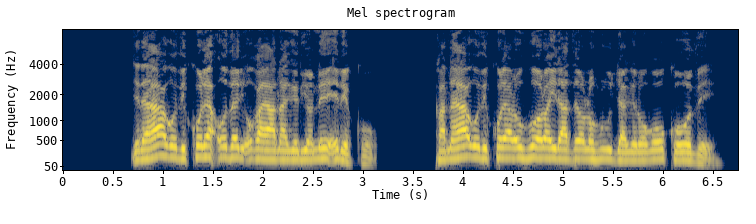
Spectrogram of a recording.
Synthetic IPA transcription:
d͡ʑɛɾajaɣoðikoɾeaʔoðɛɾioɣajanaɣeɾiɔneːɾeko̰ | kanajaɣoðikoɾeaɾoɦuɔɾwaiɾaðeɾɔɾoɦuɾud͡ʑaɣeɾɔɣokoːðḛ

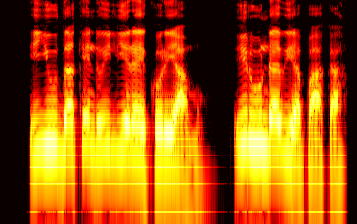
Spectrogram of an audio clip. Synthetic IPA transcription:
ɪjud̪akendoiljeɾaekoɾɪamɔ̰ | ɪɾundawiapaka

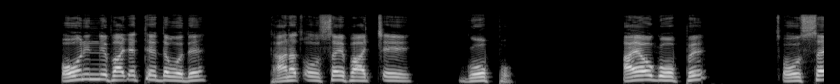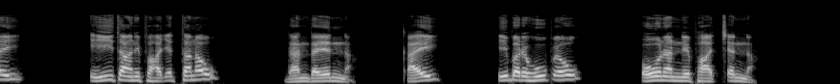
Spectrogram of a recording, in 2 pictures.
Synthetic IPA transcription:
ʔo̞ːnɪnːɛp̬aːt͡ʃʼɛt̪ːe̞ːd̪ːɐwɔd̪ɛ | t̪aːnɐt͡sʼo̞ːsːɐjpaːt͡ʃʼːe̞ː | ɡo̞ːpːɔ̰ | ʔɐjɐwɡo̞ːpːɛ | t͡sʼo̞ːsːɐj | iːt̪aːnɪpaːt͡ʃʼɛt̪ːɐnɐw | d̪ɐnd̪ɐjɛnːɐ | kʼɐjɪ | ɪbɐɾɛɦuːpʼɛw | o̞ːnɐnːɛpaːt͡ʃʼːɛnːɐ̰

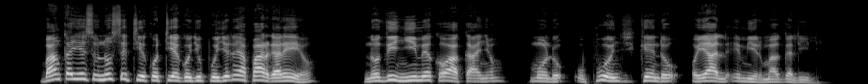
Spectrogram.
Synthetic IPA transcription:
baŋkajesunosetjekotjɛɡod͡ʒopwoɲd͡ʒenɛaparɡaɾɪjɔ | nɔd̪iɲimekɔakaɲɔ | mɔndoopwoɲd͡ʒkendoɔjalemieɾmaɡalḭli

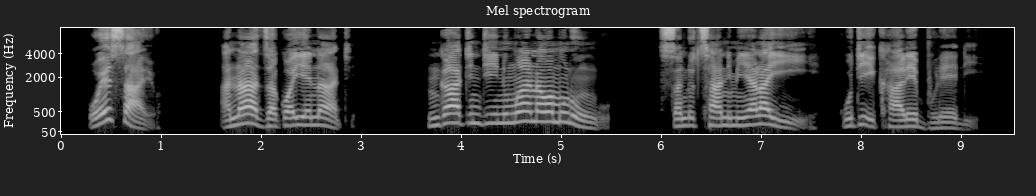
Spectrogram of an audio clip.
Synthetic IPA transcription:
wɔjɛsa̰jɔ̰ | a̰nad͡zakwaijɛnaːti̥ | ŋɡat̬indinumwanawamuluŋɡṵ | sandut͡sʰanimijalaijɛ̰ | kut̬iːkʰalɛbulɛːɗḭ

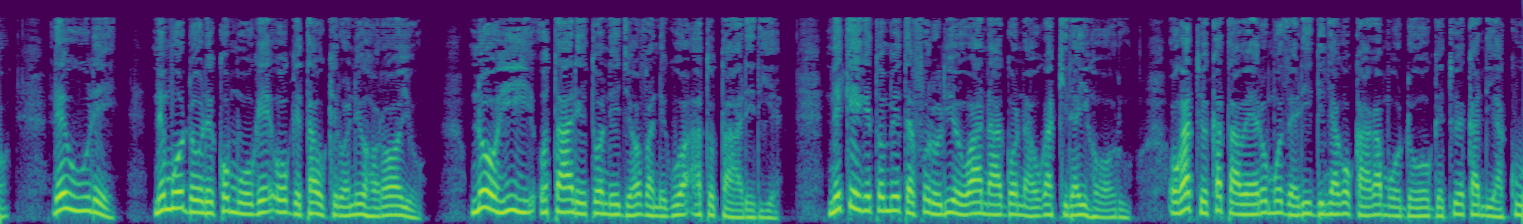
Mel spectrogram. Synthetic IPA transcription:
ɾeuɾe | nemoːndoːɾekomoːɣeoɡetaokeɾwɔneoɦɔɾɔjo | noːɦihiʔotaːɾetwɔned͡ʒɛhɔvaneɣwɔʔatotaːɾeɾiɛ | nekeːɣetometɛfoɾoɾiojowaːnaːɡɔnaoɣakiɾaiɦɔːɾu | oɣatwekatawɛːɾomoðɛɾiɡiɲaɣokaːɣamoːndoːɡetwekaniaku

